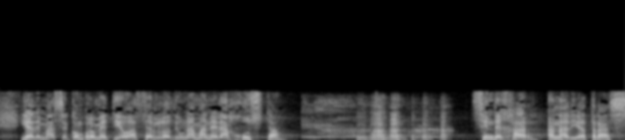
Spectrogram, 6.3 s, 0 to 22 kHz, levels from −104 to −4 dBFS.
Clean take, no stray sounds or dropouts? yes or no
no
